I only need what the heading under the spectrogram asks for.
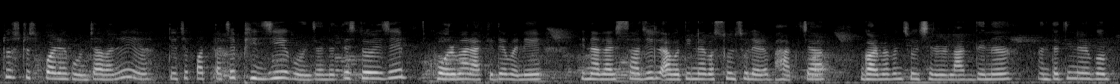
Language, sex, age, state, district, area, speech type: Nepali, female, 18-30, West Bengal, Jalpaiguri, rural, spontaneous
